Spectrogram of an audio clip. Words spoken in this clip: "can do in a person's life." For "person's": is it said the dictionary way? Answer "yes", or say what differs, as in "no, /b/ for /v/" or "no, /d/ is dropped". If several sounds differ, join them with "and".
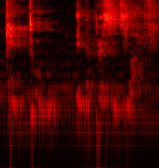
yes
